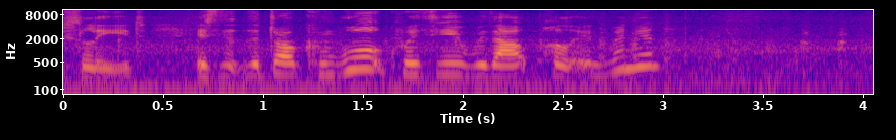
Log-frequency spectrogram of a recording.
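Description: A young woman speaks brightly and with animation to a dog, close by.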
